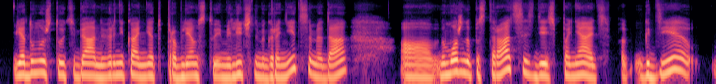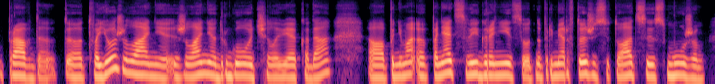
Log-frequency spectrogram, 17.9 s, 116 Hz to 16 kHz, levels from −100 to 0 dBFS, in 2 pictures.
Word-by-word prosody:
я 205 0 +3
думаю, 225 +3 +2
что 210 0 -3
у - - +3
тебя 195 +1 -1
наверняка 195 +2 0
нет 185 0 -1
проблем 190 0 +1
с - - -10
твоими 180 -1 -1
личными 190 -1 -1
границами, 185 - -1
да, 180 +8 0
э, - - -12 0.7
но 90 - 0
можно 230 +1 +4
постараться 230 - 0
здесь 190 -2 +1
понять, 190 -2 -1
э, - - -6
где 205 +9 +1 0.4
правда 175 - 0
т 180 0 -1
твоё 210 +11 +4
желание, 205 - 0
желание 190 +3 +1
другого 190 0 +1
человека, 180 -1 -2
да, 185 +8 -2 0.5
э, 175 0 +2
понимать 190 +2 0
э, 190 -1 0
понять 215 +4 +3
свои 205 -1 +2
границы. 195 -1 +1
Вот, - - -2
например, 195 +2 -1
в - - -16
той 210 0 +4
же 200 -1 -3
ситуации 190 +1 -1
с 175 - -8
мужем. 190 -5 0
195 Hz, 145 wpm, -20 LUFS, 180-205 Hz, 0.7 s, можно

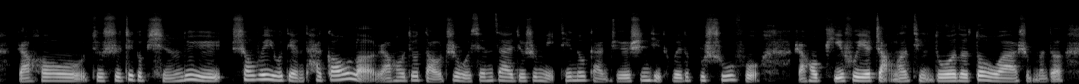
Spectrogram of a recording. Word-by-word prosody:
然 145 +1 -2
后， 165 0 0
就 170 - -4
是 175 +1 -3
这 210 +5 0
个 185 - 0
频 160 0 -6
率 205 - +2
稍 210 -3 -1
微 225 +1 +5
有 195 -2 +3
点 165 -5 0
太 185 - -5
高 210 +7 +3
了。 230 - +2
然 145 - -5
后 175 0 -4
就 190 +1 -1
导 120 -11 -3
致 180 - -5
我 150 -5 -1
现 175 +4 -5
在 175 -3 -1
就 165 0 -3
是 180 - -5
每 155 -6 -5
天 180 +1 -6
都 190 0 -2
感 - - -9
觉 145 -4 -3
身 185 +5 -2
体 185 - -3
特 - - -25
别 155 -1 +1
地 175 - -6
不 180 +2 -5
舒 200 +3 -1
服， 420 - -2 0.3
然 - - -4
后 160 -1 +3
皮 155 -1 +1
肤 165 +3 +1
也 165 -1 +8
长 165 - 0
了 150 - -1
挺 180 - -6
多 160 0 +6
的 160 -1 +4
痘 185 0 +4
啊 145 -2 +2
什 - - -7
么 - - -10
的。 - - -2
175 Hz, 295 characters per minute, -25 LUFS, 160-190 Hz, 0.3 s, 也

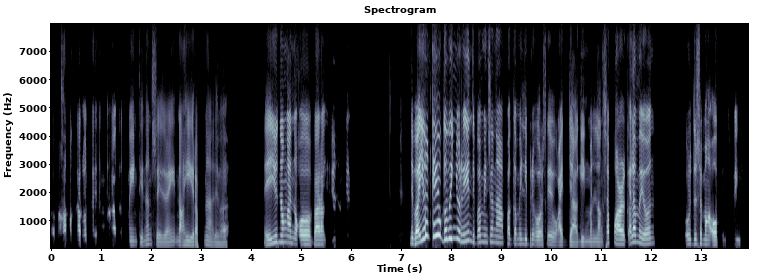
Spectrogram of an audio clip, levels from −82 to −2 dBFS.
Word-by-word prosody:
baka - - -6
magkaroon - - -7
tayo - - -14
ng 420 - -29
maagang 455 +3 -10
maintenance, 140 +4 -7
eh, 120 - -9
ay 120 +2 -4
mahirap 135 -3 -4
na, 150 -1 -9
di 110 - -11
ba? 110 +2 -9 0.7
Eh 155 +4 +3
,yun 235 +1 +1
ang 240 0 +1
ano 210 -5 +2
ko, 165 - +3 0.2
parang 160 +1 +2
yun - - -11
ang - - -34
gina - - -16 1.2
Di 195 - -1
ba, 210 - +9
yun. 355 - +9
Kayo 475 +3 +6
gawin 365 +3 +5
niyo 350 -4 +2
rin. 280 +4 +4
Di - - -2
ba 230 +2 -1
minsan 240 0 -5
na 215 -1 +1
pagka 180 -3 -6
may 175 - -5
libreng 170 -1 -6
oras 150 0 -3
kayo 150 -4 -4
kahit 130 0 0
jogging 130 +1 -3
man 125 0 -7
lang 125 0 -4
sa 200 +9 -3
park, 170 -4 +3
alam 245 0 +4
mo 215 - +1
yun, 180 +2 0 0.6
or 170 - -4
dun 175 0 -3
sa 185 -1 -5
mga 165 0 +1
open 150 +1 0
space. 165 -2 -9
170 Hz, 225 wpm, -22 LUFS, 140-230 Hz, 1.2 s, ba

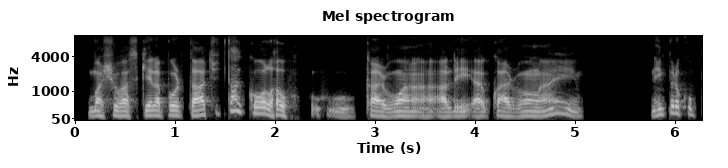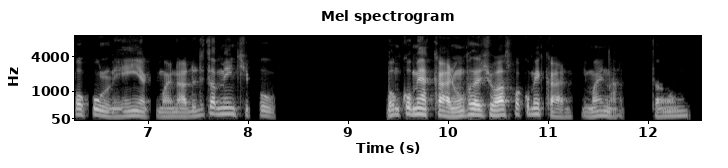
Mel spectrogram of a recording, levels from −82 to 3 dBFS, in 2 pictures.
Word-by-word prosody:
uma - - +2
churrasqueira 130 +1 +1
portátil 135 +3 +2
e 170 - -23
tacou 90 -7 +1
lá - - +4
o - - 0 0.2
o 100 -2 -10
o - - -22
carvão 115 +1 +3
a 115 -2 0
a - - +6
le 115 +2 -3
o - - +1
carvão 115 +2 0
lá 150 +10 -1
e 125 -10 -7 0.7
nem 140 +5 -3
preocupou 165 -4 -2
com 150 -2 -1
lenha, 115 +3 -4
com - - -24
mais 110 - -5
nada. 105 +2 -2
Ele 135 +4 -10
também, 170 0 0
tipo 130 -7 -9 1.1
"vamos 145 +4 -2
comer 165 -1 +5
a 155 - +6
carne, - - +5
vamos 120 - 0
fazer 150 -2 +6
churrasco 145 0 +5
pra 160 - -2
comer 165 -1 -1
carne." 100 - -3
e - - -16
mais 115 +4 -4
nada, 115 - -8 0.2
então. 60 +2 -8
125 Hz, 195 wpm, -23 LUFS, 110-150 Hz, 1.1 s, a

